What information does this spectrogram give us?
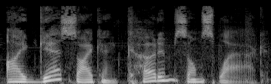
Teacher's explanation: some slack.好，来看今日打卡内容。I guess I can cut him some slack.好，注意 guess I 连读 cut him 这个 t 直接吞掉后面的 h，连 im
